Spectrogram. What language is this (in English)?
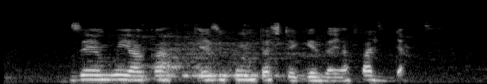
Ganda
